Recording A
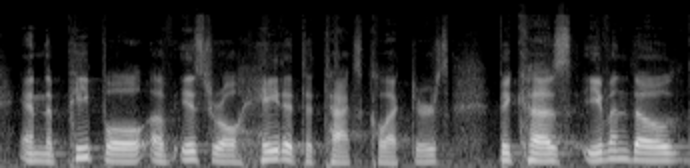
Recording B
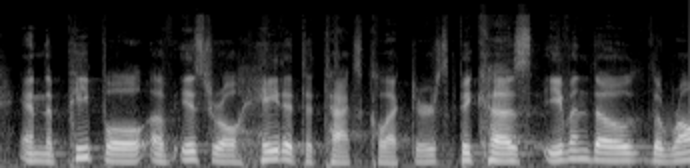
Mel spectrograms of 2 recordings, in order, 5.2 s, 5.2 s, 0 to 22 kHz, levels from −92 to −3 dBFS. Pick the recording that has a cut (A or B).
B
